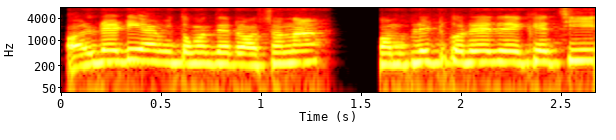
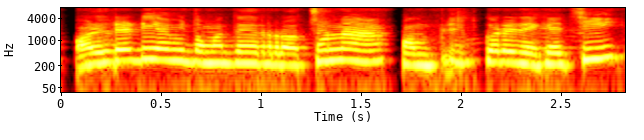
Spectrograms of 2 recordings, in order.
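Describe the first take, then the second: No difference in how they are said.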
